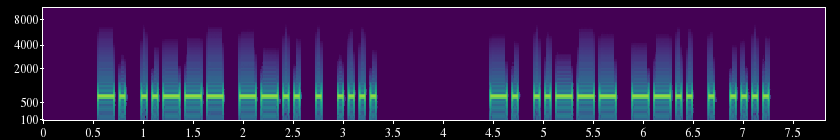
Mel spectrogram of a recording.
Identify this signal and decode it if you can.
Morse code, heard as a keyed tone, about 22 wpm, 700 Hz. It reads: N2ZEH N2ZEH
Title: USA Call Signs - 5 Characters - Repeated 2x - 22wpm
